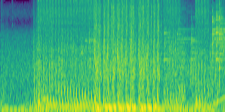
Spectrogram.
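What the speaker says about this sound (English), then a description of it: "Yeah, this Gatling gun right here" A Gatling gun spins up and fires in the online shooter Hyper Scape, a loud rapid rattling stream of shots that rises and holds for a couple of seconds before tapering.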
